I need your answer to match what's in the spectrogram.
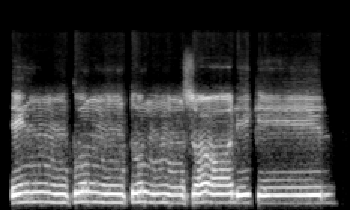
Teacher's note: dua-duanya ikhfa ya, ikhfa. Maka harus ditahan 2 harokat, jangan terlalu cepat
